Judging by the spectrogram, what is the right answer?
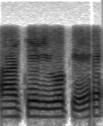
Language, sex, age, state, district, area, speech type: Tamil, male, 18-30, Tamil Nadu, Tiruchirappalli, rural, conversation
